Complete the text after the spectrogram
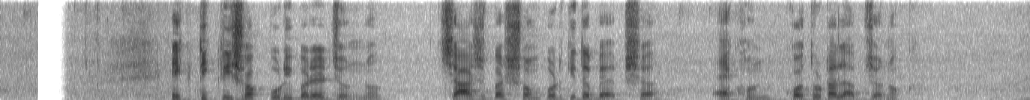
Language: Bangla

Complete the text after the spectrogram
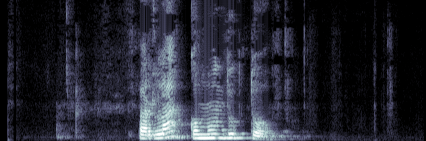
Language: Catalan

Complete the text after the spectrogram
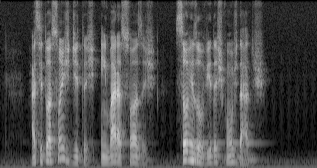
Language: Portuguese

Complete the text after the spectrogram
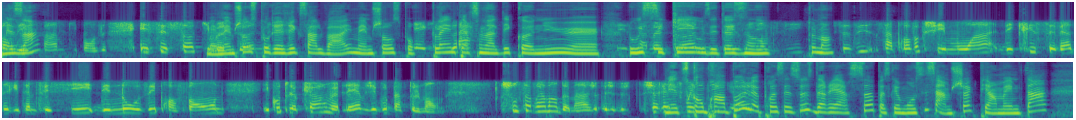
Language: French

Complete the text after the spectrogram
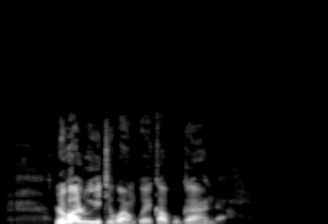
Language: Ganda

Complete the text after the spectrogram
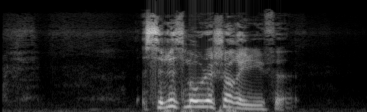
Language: Kabyle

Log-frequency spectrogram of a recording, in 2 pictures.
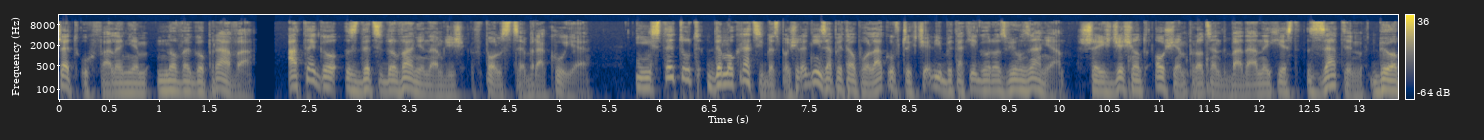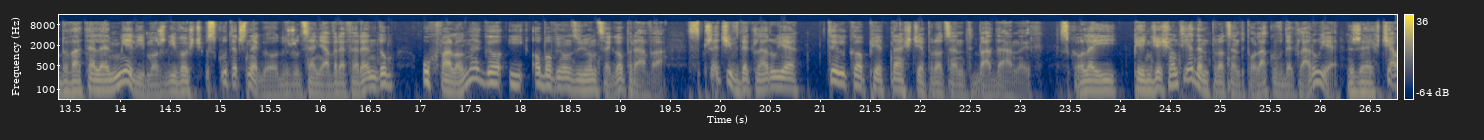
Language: Polish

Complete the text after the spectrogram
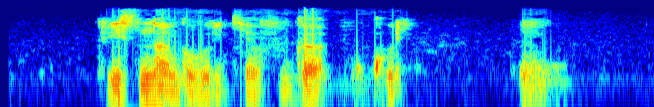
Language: Kinyarwanda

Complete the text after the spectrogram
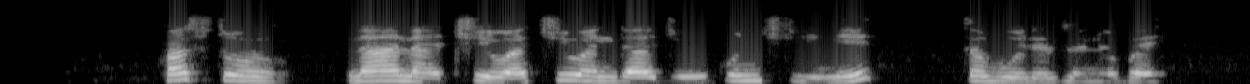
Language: Hausa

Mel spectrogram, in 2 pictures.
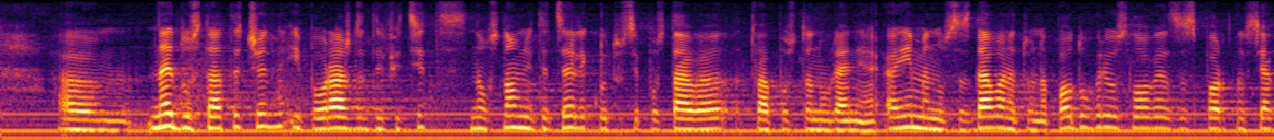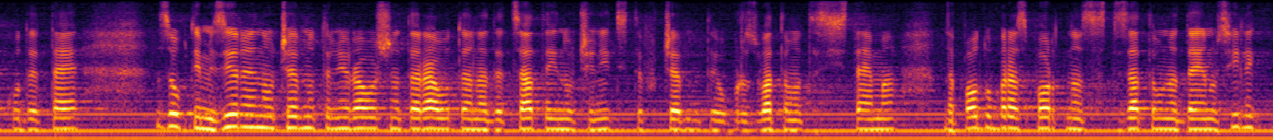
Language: Bulgarian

